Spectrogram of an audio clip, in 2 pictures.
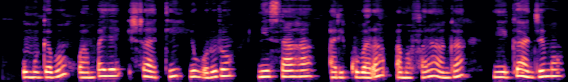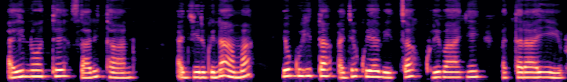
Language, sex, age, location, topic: Kinyarwanda, female, 18-24, Huye, finance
